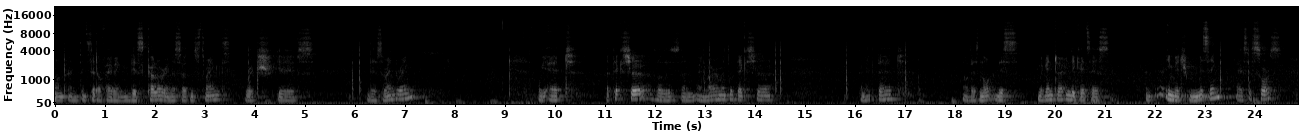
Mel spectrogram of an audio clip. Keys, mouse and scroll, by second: 9.3 shift+a, 9.4 shift+a, 23.4 click.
